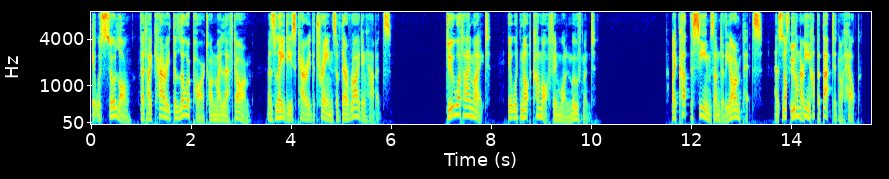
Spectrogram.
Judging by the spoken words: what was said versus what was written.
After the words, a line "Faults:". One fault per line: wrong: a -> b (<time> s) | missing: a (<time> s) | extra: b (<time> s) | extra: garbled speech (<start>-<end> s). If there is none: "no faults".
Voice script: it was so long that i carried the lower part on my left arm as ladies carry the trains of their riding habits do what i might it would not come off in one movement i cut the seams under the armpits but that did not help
it was so long that i carried the lower part on my left arm as ladies carry the trains of their riding habits do what i might it would not come off in one movement i cut the seams under the armpits [garbled] but that did not help
Faults:
extra: garbled speech (13.7-14.5 s)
